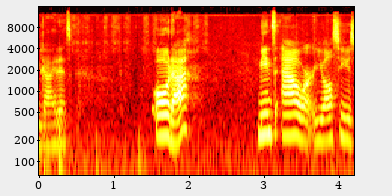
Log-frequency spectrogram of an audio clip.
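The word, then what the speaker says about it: hora: this word a a the H is silent in Spanish always silent so this would be represented in the pronunciation guide as Oda means our you also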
